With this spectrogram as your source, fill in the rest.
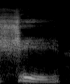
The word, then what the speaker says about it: Xi: Outside of that, I did not know that Xi is pronounced as she, which sounds almost the same as how I say it.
